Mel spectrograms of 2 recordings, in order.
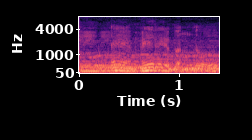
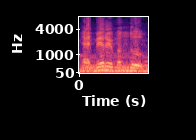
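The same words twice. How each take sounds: First: It is said in a tender, loving tone. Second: It is said in a plain, unaffectionate tone. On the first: The speaker calls it right. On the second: The speaker calls it wrong.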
